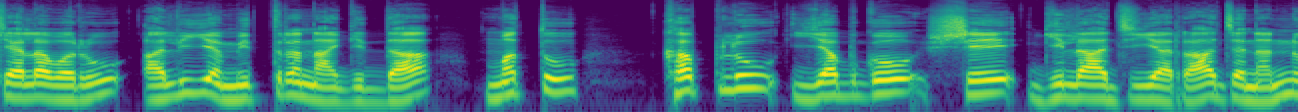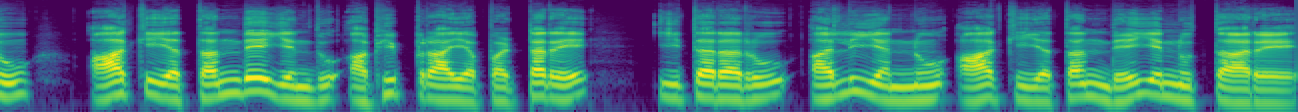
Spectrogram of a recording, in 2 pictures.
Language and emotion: Kannada, neutral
